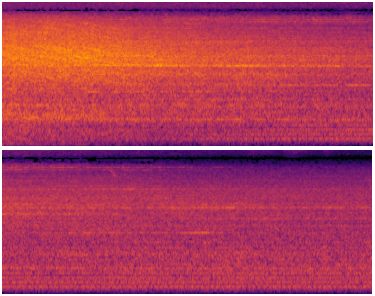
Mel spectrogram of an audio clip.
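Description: A train passing through the station: a loud rush that dies away over the first couple of seconds, leaving a steady hum as it runs on.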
